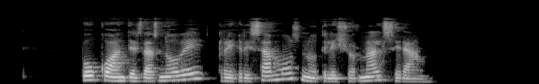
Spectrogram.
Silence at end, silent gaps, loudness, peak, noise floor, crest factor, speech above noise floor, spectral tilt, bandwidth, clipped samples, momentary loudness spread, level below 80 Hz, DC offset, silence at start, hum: 1.1 s; none; -18 LUFS; 0 dBFS; under -90 dBFS; 20 dB; over 72 dB; -4 dB/octave; 9.4 kHz; under 0.1%; 7 LU; -68 dBFS; under 0.1%; 0.8 s; none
